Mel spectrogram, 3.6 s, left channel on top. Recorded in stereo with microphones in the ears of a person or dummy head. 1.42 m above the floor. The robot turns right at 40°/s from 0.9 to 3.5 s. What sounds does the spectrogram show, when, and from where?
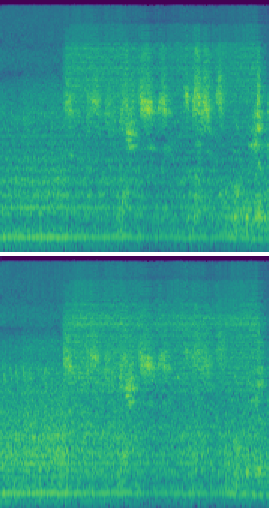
0.8 s whispering: 40° right, 3 m; by 3.6 s 65° left, 3 m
